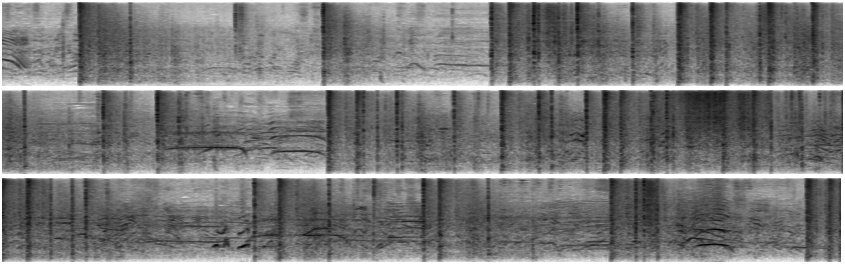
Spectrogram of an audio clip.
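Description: Aerial fireworks bursting: a few scattered bangs at first, then from about six seconds in a dense, nearly continuous run of bangs and crackling.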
